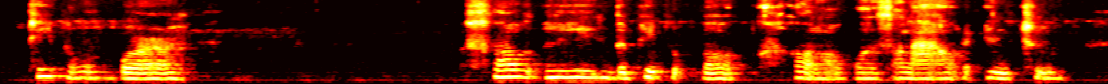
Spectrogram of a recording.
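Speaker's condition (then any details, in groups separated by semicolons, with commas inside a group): Spinal neurosarcoidosis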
